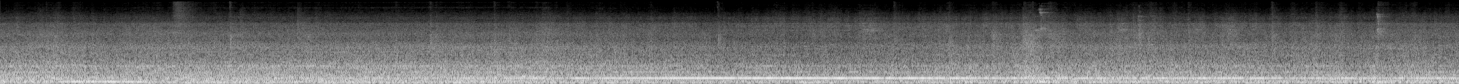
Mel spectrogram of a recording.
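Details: 2021 Marcopolo Torino S bus on a Mercedes-Benz OF-1721 BlueTec 5 chassis in urban service, riding under drive: a loud drone with a steady mid-pitched howl from a whining differential.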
